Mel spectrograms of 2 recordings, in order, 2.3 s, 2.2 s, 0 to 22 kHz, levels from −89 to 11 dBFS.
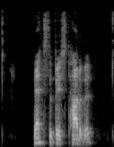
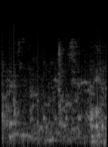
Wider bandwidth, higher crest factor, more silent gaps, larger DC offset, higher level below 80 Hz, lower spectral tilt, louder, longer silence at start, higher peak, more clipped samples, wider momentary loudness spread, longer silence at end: first, 16 kHz vs 11.5 kHz; about the same, 22 dB vs 20 dB; neither; neither; about the same, -66 dBFS vs -70 dBFS; about the same, -4 dB/octave vs -5 dB/octave; first, -22 LUFS vs -47 LUFS; about the same, 0.05 s vs 0.05 s; first, -2 dBFS vs -26 dBFS; neither; first, 15 LU vs 9 LU; about the same, 0 s vs 0 s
